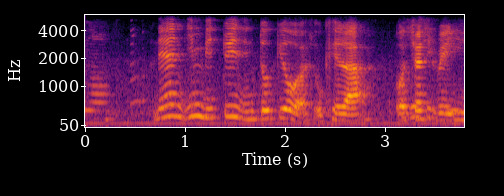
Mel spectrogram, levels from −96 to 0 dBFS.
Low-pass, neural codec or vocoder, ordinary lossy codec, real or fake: 5.4 kHz; none; Opus, 24 kbps; real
